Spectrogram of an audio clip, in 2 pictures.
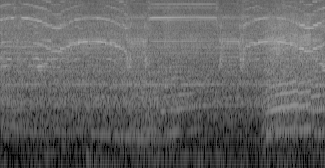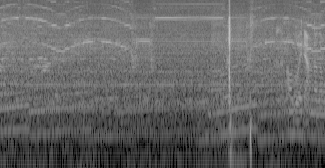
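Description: Volkswagen rallycross car driven flat out around the Tsukuba circuit, a steady loud engine drone rising and falling through the gears, with a couple of sharp clacks near the end.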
